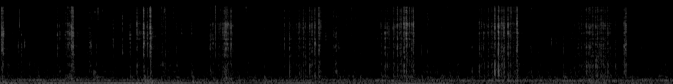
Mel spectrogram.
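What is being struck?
Bar of soap shaved with a metal blade.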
